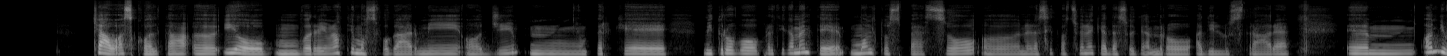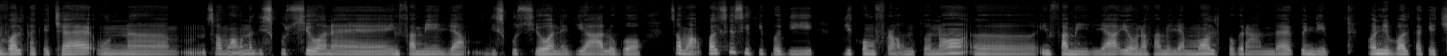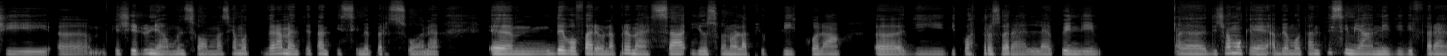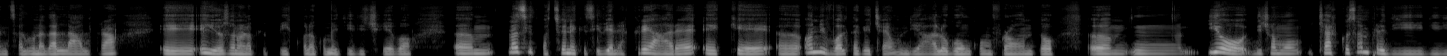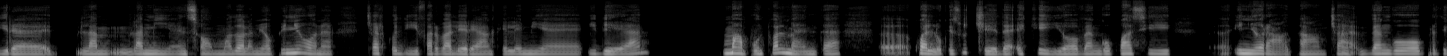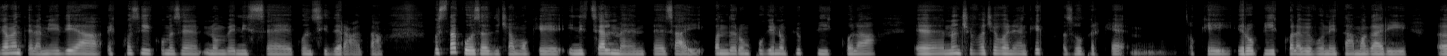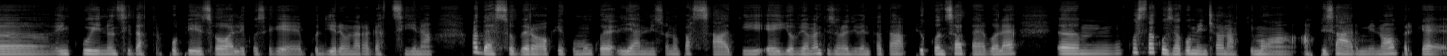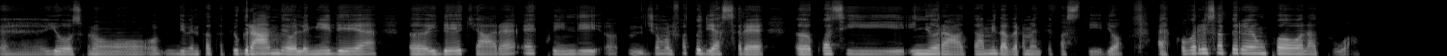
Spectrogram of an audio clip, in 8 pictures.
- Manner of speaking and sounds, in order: "insomma" said as "nzomma"; "insomma" said as "nzomma"; "insomma" said as "inzomma"; "cioè" said as "ceh"
- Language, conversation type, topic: Italian, advice, Come ti senti quando ti ignorano durante le discussioni in famiglia?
